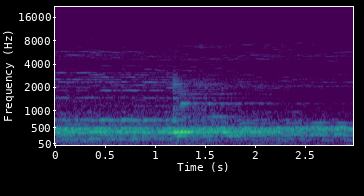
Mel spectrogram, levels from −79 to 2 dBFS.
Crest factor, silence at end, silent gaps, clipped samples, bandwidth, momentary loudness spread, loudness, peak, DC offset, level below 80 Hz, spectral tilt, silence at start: 16 dB; 0 s; none; under 0.1%; 9 kHz; 12 LU; -33 LUFS; -16 dBFS; under 0.1%; -66 dBFS; -6.5 dB/octave; 0 s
